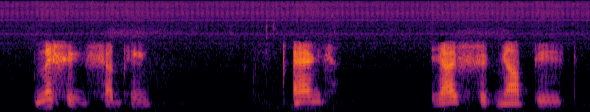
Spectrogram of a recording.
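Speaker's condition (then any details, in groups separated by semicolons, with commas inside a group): Tongue cancer; chronic sore throat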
